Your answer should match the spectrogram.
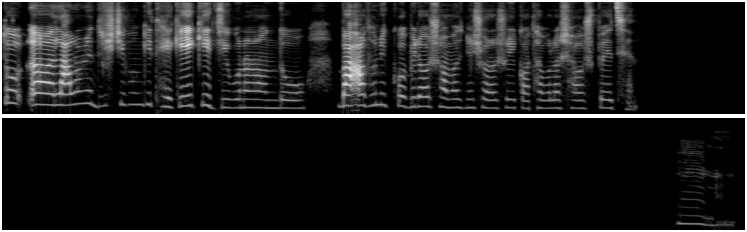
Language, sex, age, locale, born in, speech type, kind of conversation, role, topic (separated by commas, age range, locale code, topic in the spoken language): Bengali, female, 25-29, bn-BD, Bangladesh, read, expert-assistant, asker, বাংলার লোকসংগীত আর কবিতায় বৈষ্ণব আর সুফি ভাবনার মধ্যে কোনটা বেশি রঙ দিয়েছে বলে মনে হয়?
